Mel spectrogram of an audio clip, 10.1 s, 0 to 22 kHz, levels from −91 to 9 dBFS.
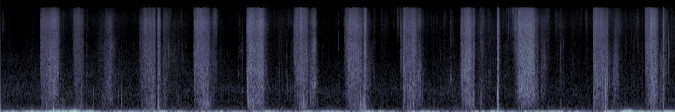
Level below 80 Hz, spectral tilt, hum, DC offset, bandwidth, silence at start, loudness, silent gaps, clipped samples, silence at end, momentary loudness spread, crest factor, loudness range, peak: -38 dBFS; -1.5 dB/octave; none; under 0.1%; 16.5 kHz; 0 s; -37 LUFS; none; under 0.1%; 0 s; 21 LU; 20 dB; 4 LU; -12 dBFS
